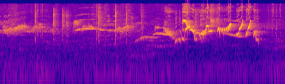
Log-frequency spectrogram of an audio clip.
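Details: White-rumped shama singing in a competitive bout while flicking its tail: soft warbled and whistled notes build into a loud rapid series of chopped, rising-falling whistles, close and indoors.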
